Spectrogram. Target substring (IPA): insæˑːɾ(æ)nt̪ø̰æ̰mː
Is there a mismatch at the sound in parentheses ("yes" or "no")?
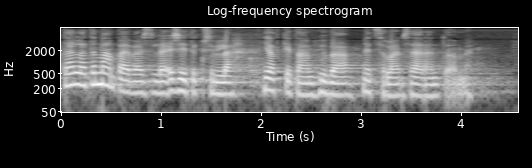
no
